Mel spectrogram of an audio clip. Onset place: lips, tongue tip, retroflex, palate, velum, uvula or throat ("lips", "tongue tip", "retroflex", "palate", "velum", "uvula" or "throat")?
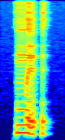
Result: lips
